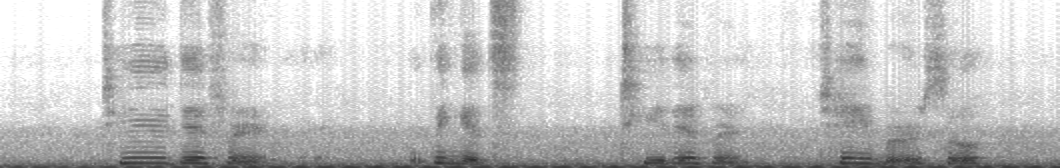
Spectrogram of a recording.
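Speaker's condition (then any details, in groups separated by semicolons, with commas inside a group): Cerebral palsy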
